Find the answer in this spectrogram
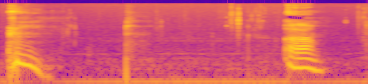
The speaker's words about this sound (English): Well, I'm going to clear my throat for a second here.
